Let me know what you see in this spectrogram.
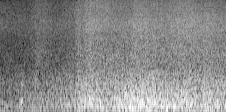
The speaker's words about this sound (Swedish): Vågorna fortsätter slå mot skrovet.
